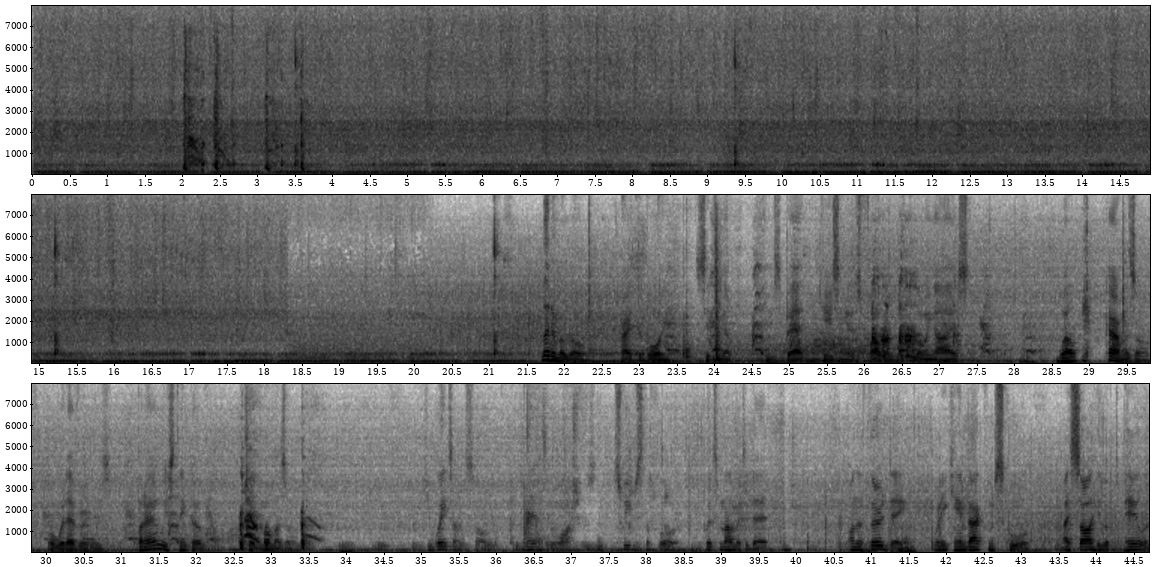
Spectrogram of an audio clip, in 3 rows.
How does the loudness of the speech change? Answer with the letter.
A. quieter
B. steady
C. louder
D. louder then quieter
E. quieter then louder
E.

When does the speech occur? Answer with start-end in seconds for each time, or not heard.
21.6-27.4, 28.6-33.4, 35.0-39.7, 40.6-44.6.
